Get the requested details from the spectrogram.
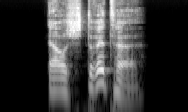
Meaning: first/third-person singular subjunctive II of erstreiten
- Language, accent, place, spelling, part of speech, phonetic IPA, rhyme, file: German, Germany, Berlin, erstritte, verb, [ɛɐ̯ˈʃtʁɪtə], -ɪtə, De-erstritte.ogg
